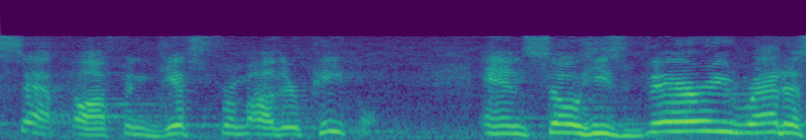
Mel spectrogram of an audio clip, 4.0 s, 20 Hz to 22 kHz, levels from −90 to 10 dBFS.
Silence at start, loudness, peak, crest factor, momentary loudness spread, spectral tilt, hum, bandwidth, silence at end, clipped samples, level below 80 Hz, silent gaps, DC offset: 0 s; -17 LUFS; -4 dBFS; 14 dB; 10 LU; -5 dB/octave; none; 8 kHz; 0 s; under 0.1%; -50 dBFS; none; under 0.1%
